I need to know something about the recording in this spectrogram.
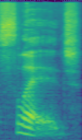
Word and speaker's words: Slxdgx: great I'm doing great your name is interesting not because of sledge but how it's spelled explain that so the reason why it's spelled SLX dgx is cuz originally with Sledge someone took that name so I ended up taking the ease and making them exit and really so I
